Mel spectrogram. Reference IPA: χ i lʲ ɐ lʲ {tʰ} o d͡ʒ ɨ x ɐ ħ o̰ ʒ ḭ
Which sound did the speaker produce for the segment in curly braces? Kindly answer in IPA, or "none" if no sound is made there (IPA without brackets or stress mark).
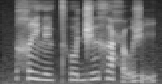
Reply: tʰ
